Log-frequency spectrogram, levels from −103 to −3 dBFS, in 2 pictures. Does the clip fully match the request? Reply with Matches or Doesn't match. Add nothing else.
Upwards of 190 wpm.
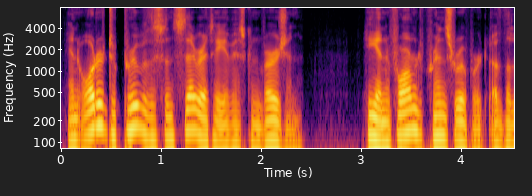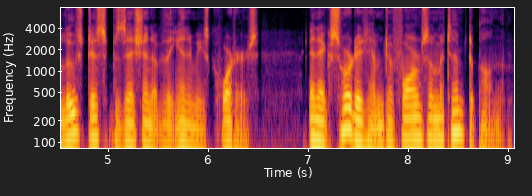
Matches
